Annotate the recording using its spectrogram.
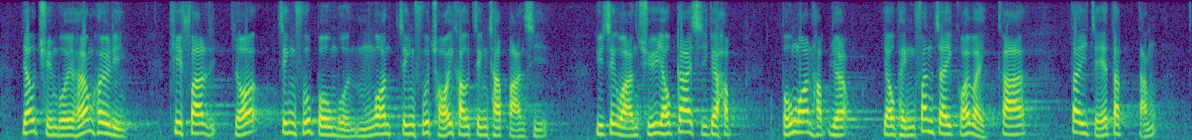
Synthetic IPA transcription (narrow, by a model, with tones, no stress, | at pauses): jɐ˨˧wt͡ʃʰyː˨˩nmuː˨˩jɦœː˨˥ŋhɵ˧ɥliː˨˩n | kʰiː˧t̚faː˧t̚t͡sɔː˨˥t͡sɪ˧ŋfuː˨˥po˨wmuː˨˩nm̩˨˩ŋɔː˧nt͡sɪ˧ŋfuː˨˥t͡sʰɔː˨˥jkʰɐ˧wt͡sɪ˧ŋt͡sʰaː˧k̚paː˨nsiː˨ | jyː˨t̚sɪ˨k̚waː˨˩nt͡ʃʰyː˨˧jɐ˨˧wkaː˥jsiː˨kɛː˧hɐ˨p̚ | po˨˥wŋɔː˧nɦɐ˨p̚jœː˨k̚jɐ˨wpʰɪ˨˩ŋfɐ˥nt͡sɐ˧jkɔː˨˥jwɐ˨˩jkaː˧ | t̪ɐ˥jt͡sɛː˨˥t̪ɐ˥k̚t̪ɐ˨˥ŋ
